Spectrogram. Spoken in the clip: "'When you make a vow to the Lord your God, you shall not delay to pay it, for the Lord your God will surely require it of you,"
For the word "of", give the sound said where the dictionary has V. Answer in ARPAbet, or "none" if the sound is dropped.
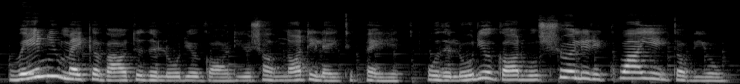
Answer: V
